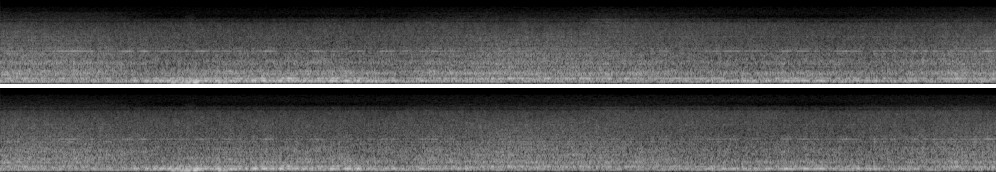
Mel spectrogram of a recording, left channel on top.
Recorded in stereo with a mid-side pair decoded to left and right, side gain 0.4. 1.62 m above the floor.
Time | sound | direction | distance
0.0 | a fan | 45° left | 1.0 m
1.7 | breathing | 5° left | 0.6 m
